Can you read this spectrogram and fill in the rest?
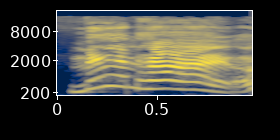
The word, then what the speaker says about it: Mannheim: Is that how you say it? – Right, looks like it. – Mannheim, okay.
